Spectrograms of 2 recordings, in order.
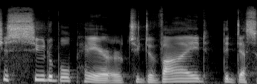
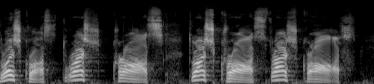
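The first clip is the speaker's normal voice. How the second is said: tongue twister said over and over; 3 semitones higher than usual. Trying a name as a tongue twister: saying it five times fast. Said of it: "Try saying Thrush Cross five times fast".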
